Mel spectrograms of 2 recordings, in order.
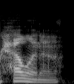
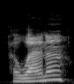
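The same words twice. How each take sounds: First: Helena as HEL-uh-nuh; stress on first syllable. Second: Helena as huh-LEN-uh; stress on second syllable. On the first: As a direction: hit the first vowel of Helena. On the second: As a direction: stress the middle vowel of Helena. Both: Shown as a demonstration. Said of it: "vowel is stressed".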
